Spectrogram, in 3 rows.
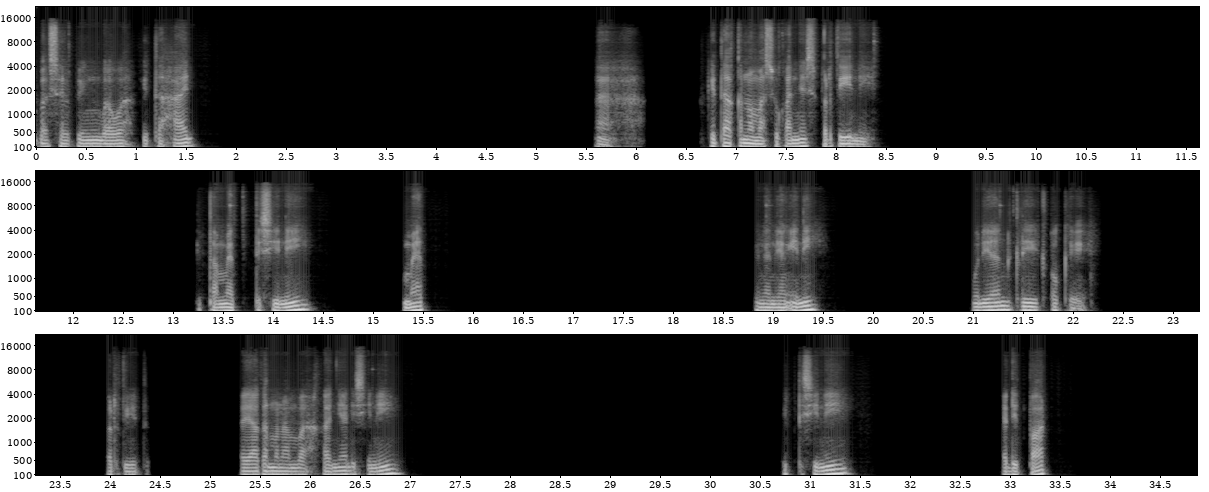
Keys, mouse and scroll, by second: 0.1 click, 2.2 click, 3.4 middle click, 4.6-6.1 drag, 6.4-8.0 middle drag, 8.3-9.6 drag, 10.1-11.5 middle drag, 12.0 middle click, 13.5 click, 15.1 click, 16.9-18.1 middle drag, 18.9 click, 20.3 click, 21.2 click, 22.5-24.5 middle drag, 26.6 click, 28.5 click, 30.4 click, 32.5 click.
